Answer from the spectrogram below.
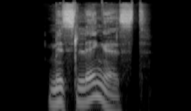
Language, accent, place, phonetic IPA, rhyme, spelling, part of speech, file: German, Germany, Berlin, [mɪsˈlɛŋəst], -ɛŋəst, misslängest, verb, De-misslängest.ogg
- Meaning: second-person singular subjunctive II of misslingen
